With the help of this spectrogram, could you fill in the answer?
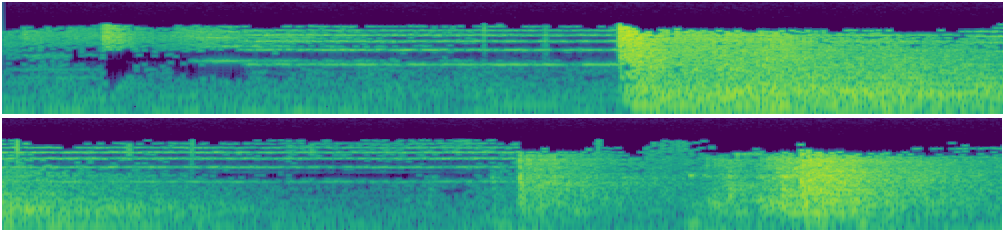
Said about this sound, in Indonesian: Pintu ruangan tahanan yang terbuat dari balok-balok kayu tahunan yang keras sudah terbuka lebar.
